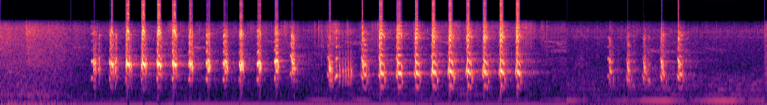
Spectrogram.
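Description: Wild turkey calling close by: three runs of short, sharp, loud notes at about three a second, the first two long and the last brief.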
